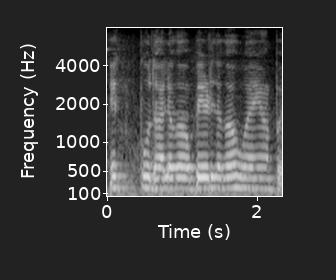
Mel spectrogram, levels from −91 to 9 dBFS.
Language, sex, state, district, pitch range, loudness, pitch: Hindi, female, Haryana, Charkhi Dadri, 190-200 Hz, -13 LUFS, 190 Hz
